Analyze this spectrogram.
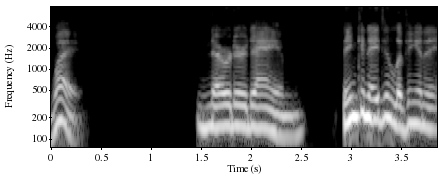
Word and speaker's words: Notre Dame: Being Canadian, living in an English-French bilingual town, we're raised to believe it's Notre Dame, so it always makes my skin crawl. Yes, because I've been to France. Literally heard the pronunciation, and then here in the US, when they say Notre Dame, I'm like, it's the same word. Why are you saying it differently?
